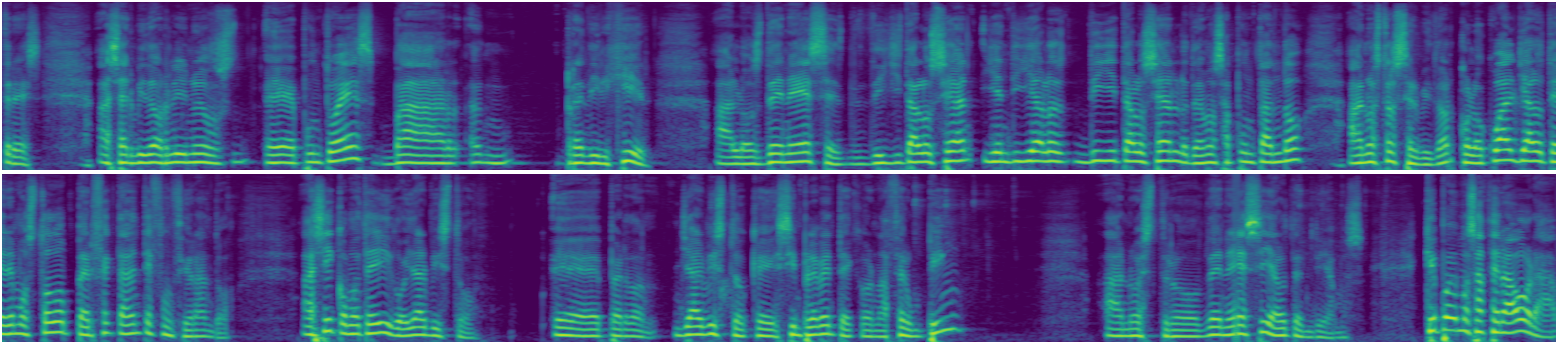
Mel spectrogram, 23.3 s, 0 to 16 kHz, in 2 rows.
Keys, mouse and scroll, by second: 7.9 click, 9.7-12.1 scroll down 2, 12.1-13.6 drag, 14.8 click, 16.8 click, 19.2 typing, 21.3 typing.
